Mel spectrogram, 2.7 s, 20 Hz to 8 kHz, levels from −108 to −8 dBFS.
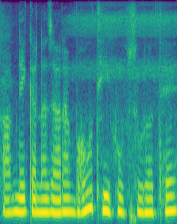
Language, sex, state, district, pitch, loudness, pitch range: Hindi, female, Jharkhand, Ranchi, 185 Hz, -14 LUFS, 180-195 Hz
